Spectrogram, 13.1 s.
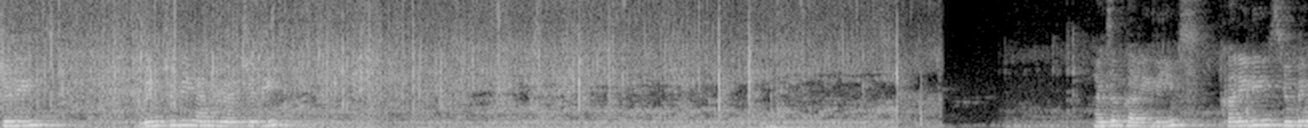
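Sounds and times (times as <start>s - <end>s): food sizzling in oil: 0.0s - 9.4s.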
